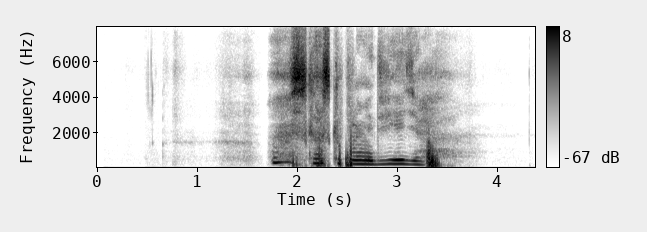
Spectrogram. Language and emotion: Russian, sad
